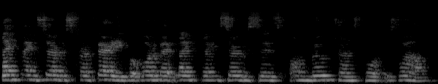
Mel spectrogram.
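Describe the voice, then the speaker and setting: A woman's voice: medium pitch, level tone, fairly quick, a little mellow. A woman hosting a live panel session, chatty and drawing in the audience. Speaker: host. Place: community cinema hall. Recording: roomy hall, mic at a distance.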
